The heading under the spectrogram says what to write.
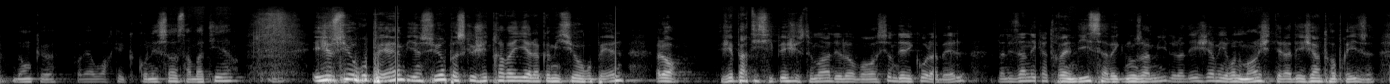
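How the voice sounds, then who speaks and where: Talking at a very fast pace, a man with a fairly high pitch uses ordinary pitch variation while his loudness swings widely. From southwest France (Gers). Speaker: association president, panelist. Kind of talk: panel talk at a conference. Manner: hesitant, many fillers and repetitions.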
